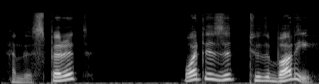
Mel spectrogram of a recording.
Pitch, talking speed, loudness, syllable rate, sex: 175 Hz, 150 wpm, -19 LUFS, 5.7 syllables/s, male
